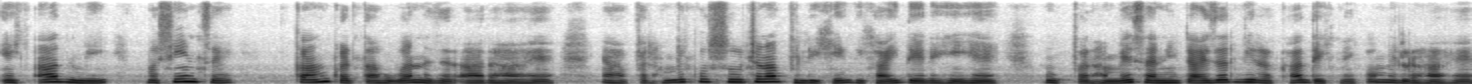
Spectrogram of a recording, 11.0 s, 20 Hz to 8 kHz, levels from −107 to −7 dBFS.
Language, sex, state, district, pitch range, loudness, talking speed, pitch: Hindi, female, Rajasthan, Churu, 170-210 Hz, -19 LUFS, 175 wpm, 185 Hz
